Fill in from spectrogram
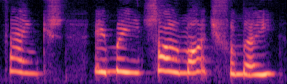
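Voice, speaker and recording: A man's voice: very high voice, steady tone, unhurried, fairly bright tone, voice pushed up. A man voicing a shy, timid young woman who stammers and whispers. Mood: bashful.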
